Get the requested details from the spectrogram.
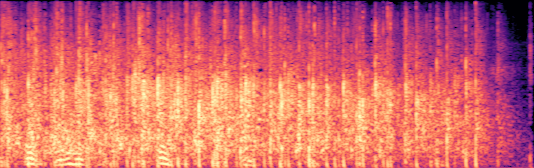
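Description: An audience applauds steadily, many hands clapping in a dense, fast patter at a fairly loud, even level, thinning out and fading in the final half-second.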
